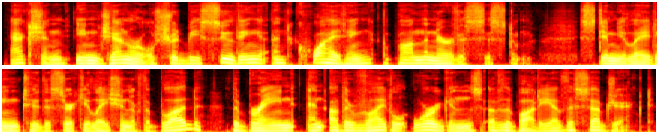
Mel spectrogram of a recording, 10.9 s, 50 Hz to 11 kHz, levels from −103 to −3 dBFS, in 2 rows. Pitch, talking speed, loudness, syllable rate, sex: 105 Hz, 175 wpm, -17 LUFS, 5.1 syllables/s, male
